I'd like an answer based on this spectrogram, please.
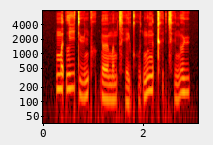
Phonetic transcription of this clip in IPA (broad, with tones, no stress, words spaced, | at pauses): mɐ˥t̚ liː˥ t̪yː˨˥n pʰʊ˧k̚lœː˨m ɐ˧mt͡sʰe˨˩jkʷʰɐ˨˥t̚ mʊ˥ŋ ɐ˥t̚kʰɪ˥k̚t͡sʰɪ˨˥ŋ ɵ˥ɥ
